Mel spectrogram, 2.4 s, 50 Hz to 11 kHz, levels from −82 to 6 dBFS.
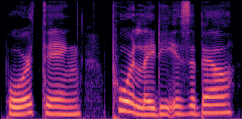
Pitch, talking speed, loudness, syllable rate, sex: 205 Hz, 100 wpm, -16 LUFS, 4.2 syllables/s, female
